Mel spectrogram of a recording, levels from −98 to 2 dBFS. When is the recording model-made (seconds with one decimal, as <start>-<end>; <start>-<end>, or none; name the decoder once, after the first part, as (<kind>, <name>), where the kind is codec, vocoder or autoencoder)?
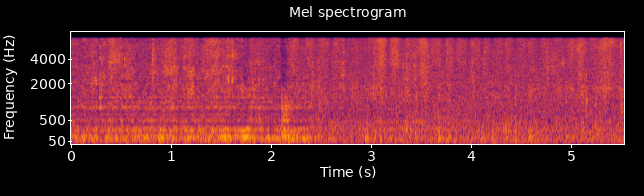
0.0-2.4 (vocoder, HiFi-GAN)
